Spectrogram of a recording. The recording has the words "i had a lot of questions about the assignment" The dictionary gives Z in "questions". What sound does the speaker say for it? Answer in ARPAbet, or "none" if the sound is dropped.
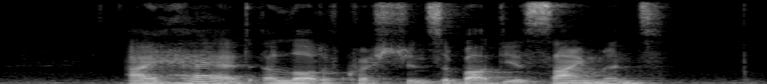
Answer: Z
